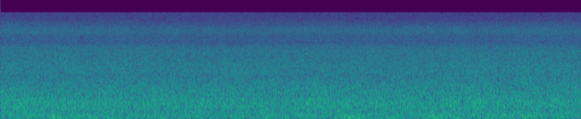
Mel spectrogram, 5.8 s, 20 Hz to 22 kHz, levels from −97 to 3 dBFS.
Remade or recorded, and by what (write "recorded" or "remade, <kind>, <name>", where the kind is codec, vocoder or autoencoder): remade, vocoder, Vocos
